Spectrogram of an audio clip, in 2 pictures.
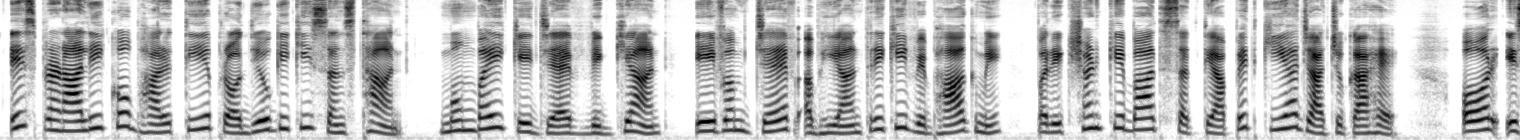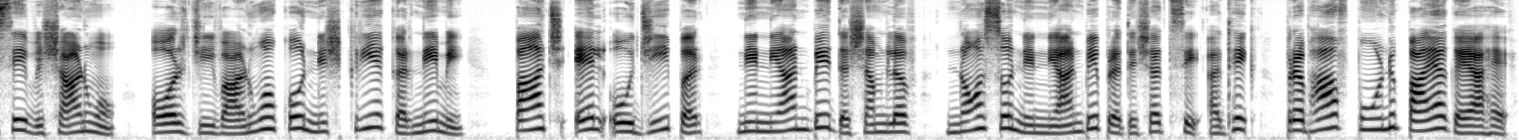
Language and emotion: Hindi, neutral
